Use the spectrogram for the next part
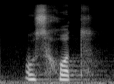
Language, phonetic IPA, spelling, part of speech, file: Belarusian, [uˈsxot], усход, noun, Be-усход.ogg
- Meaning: east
